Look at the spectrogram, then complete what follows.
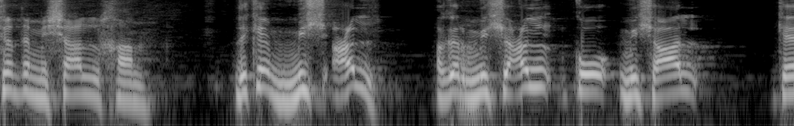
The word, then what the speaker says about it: مشعل: مشعل جو ہے یہ اب یہ مشعل یا مشعل کہیں گے. مشعل درست تلفظ والا حضرت کا شعر ہے نا.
